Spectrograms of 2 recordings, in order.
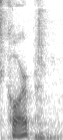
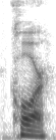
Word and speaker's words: Corp: It's from the 48 North Cannabis Corp. Or, sorry, Core. The P is silent.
